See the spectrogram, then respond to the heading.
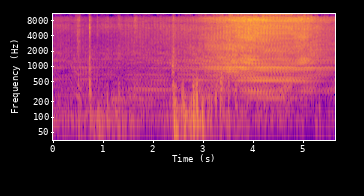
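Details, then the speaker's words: Newly installed AC/radiator cooling fan on a vehicle with a fully replaced front end, engine hot, low coolant: engine idling, then hard clunks as the fan kicks on and whooshes up, blades striking something; fan installed without being hand-rotated to check. "that's the brand new fan that the technician installed he just put it on there but this gets to this gets to the point of experience and a lack experience you don't put on a rotating device without rotating it a few times to check"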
